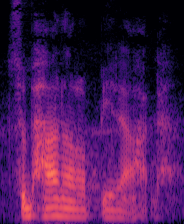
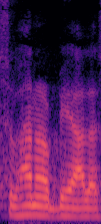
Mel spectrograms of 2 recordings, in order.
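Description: First: The phrase is said slowly and calmly. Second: The phrase is said quickly and rushed. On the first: The prayer is said with peace and attention. The speaker calls it right. "slow that down" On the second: The prayer is being rushed through. The speaker calls it wrong. "instead of saying"

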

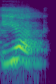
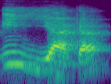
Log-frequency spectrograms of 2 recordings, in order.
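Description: First: The y sound is short and single. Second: The y sound is held and doubled. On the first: The sunset is what I worship. The speaker calls it wrong. "I said iyak" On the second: Only you do I worship. The speaker calls it right. "Instead of iyaka"

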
